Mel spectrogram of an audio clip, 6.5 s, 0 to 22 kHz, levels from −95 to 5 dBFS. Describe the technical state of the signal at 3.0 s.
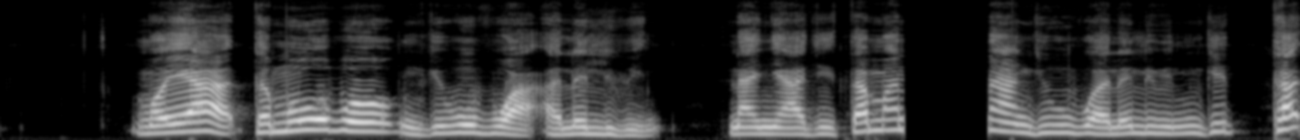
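At 3.0 s the speech signal is intact, with no audible technical fault at that moment.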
